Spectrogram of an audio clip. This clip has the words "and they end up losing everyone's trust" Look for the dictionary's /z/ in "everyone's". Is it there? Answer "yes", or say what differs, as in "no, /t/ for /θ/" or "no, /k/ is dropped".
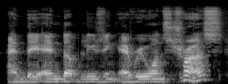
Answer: no, /s/ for /z/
